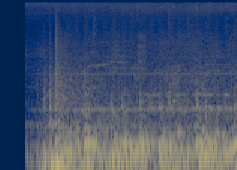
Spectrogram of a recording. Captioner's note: machines whirring; suspenseful music; surgeons murmuring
